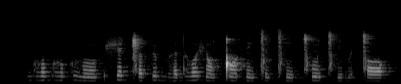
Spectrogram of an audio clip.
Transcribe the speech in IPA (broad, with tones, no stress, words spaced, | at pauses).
ɡʱo˦ɡʱo˦kɦũ˨ | ʃɛ˦ǁə˨kʏ˦ bʱə˨˦ dʱo˦ʃɔ̃˨ ǃɔ̃˧ sĩ˨ǀi˨ǀʰĩ˨ ǀʰũ˦˨ǀʰi˨bɛ˦ǀɔ˧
